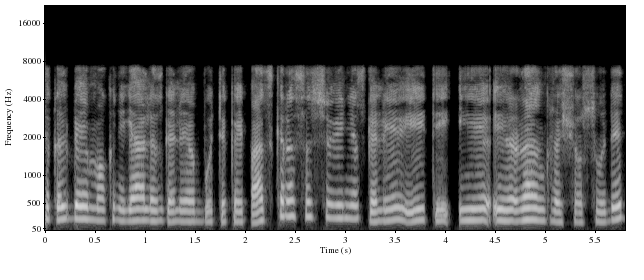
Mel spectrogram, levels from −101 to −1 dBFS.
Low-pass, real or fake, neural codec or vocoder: 7.2 kHz; fake; codec, 16 kHz, 8 kbps, FreqCodec, smaller model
